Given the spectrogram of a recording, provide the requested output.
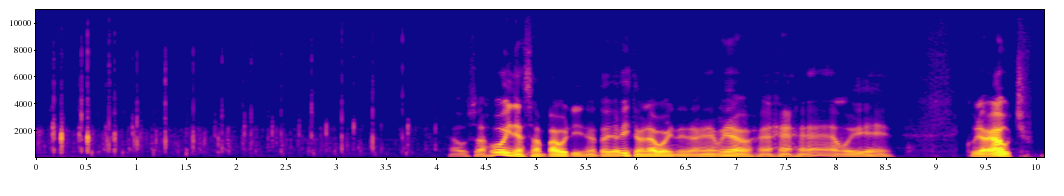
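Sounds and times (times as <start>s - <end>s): people clapping: 0.0s - 4.6s.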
